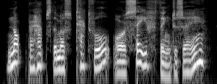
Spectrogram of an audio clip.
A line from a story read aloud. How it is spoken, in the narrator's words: Samuel replied even more quietly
